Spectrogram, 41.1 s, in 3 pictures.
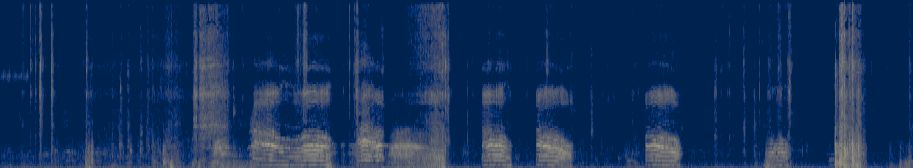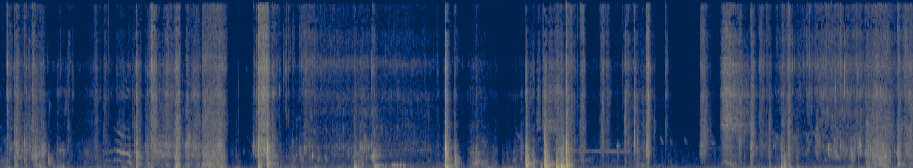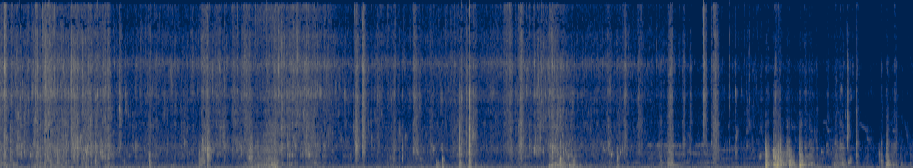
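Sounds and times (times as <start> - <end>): water splashing in sink: 13.7 - 20.6, 24.9 - 40.4
plastic containers clattering in sink: 17.4 - 20.8, 21.4 - 23.0, 25.2 - 41.0.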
